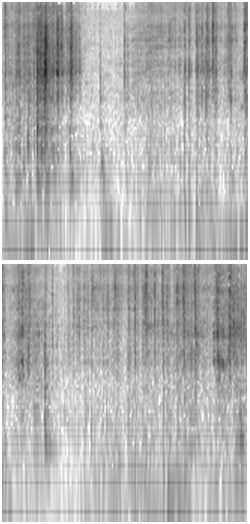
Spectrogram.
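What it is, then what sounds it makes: Bar soap being shaved with a blade. A solid oval purple bar of soap, held in the hand, has its surface shaved into curls with a utility knife blade. The scraping comes as a series of quick, bright, crisp strokes with a dry crackle, the loudest burst near the start, then short pauses before more light shaving.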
